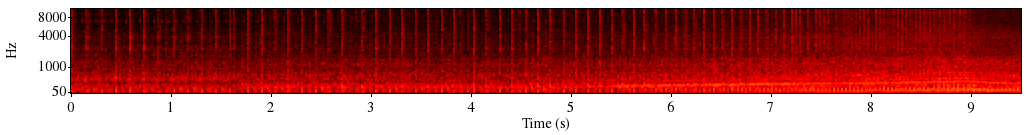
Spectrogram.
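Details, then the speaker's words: Yard Machines lawn mower engine, first start after repair: slow, uneven putter picking up with rising tone, a poor rough start likely from a carburettor not removed for proper cleaning. "so that was a very interesting startup if you hadn't guessed it that poor startup was probably a result of me not taking the carb off for a proper cleaning"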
